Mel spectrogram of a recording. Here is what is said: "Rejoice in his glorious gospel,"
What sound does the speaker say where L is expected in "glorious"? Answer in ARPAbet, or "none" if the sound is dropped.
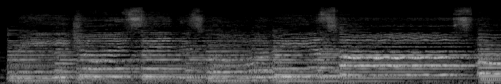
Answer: none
